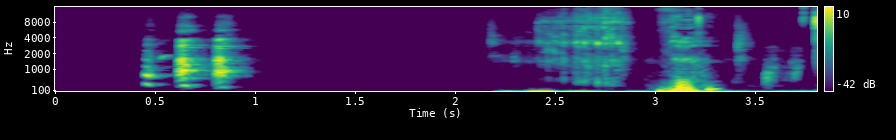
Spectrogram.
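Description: slurping tea

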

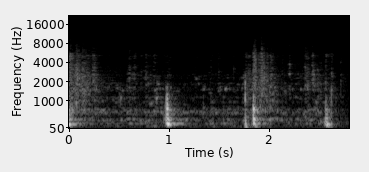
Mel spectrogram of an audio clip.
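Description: tapping on a door

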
